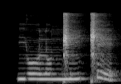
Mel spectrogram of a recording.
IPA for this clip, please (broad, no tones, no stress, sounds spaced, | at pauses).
j o l o ŋ͡ǁ i ǁ e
